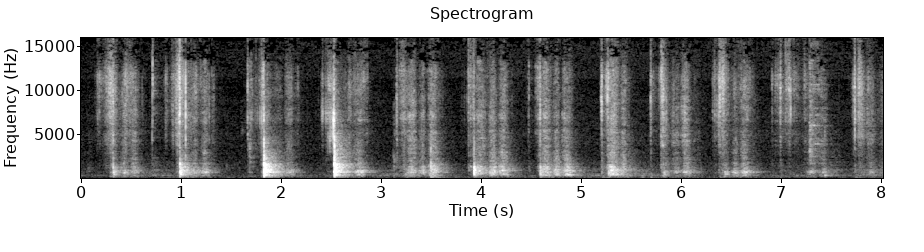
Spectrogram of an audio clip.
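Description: Chopping egg mix for a pizza omelet finer, a knife striking a cutting board in an irregular series of crisp, close chops with brief pauses between strokes, no voices.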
